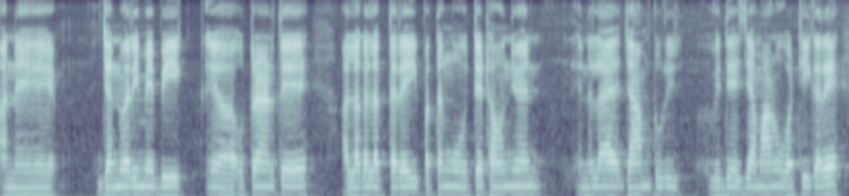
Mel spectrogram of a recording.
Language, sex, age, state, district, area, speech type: Sindhi, male, 18-30, Gujarat, Kutch, rural, spontaneous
